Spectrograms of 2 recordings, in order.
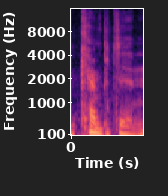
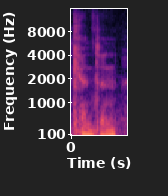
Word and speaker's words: Kempton: This is, or should I say Kempton, not Kenton, Kempton.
